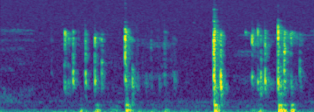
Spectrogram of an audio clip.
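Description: Quick, uneven keystroke clicks on a computer keyboard while code is entered into the Python IDLE shell, close up and alone, with louder clusters of taps.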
